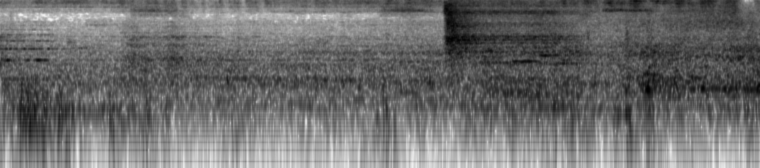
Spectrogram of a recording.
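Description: Tobu Railway commuter electric train pulling into the platform. Rail and wheel noise builds, turning louder and brighter about five and a half seconds in as the front cars draw level.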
